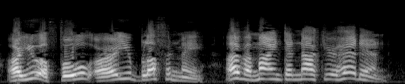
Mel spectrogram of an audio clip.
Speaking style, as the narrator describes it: he cried

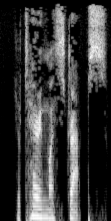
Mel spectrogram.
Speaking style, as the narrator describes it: cried the officer

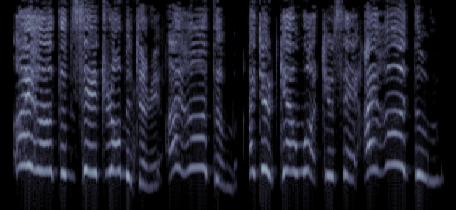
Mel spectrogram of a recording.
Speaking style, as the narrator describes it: squealed the odious Dolores

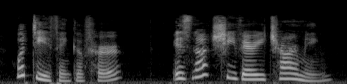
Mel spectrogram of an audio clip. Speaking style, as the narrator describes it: with a gentle sigh

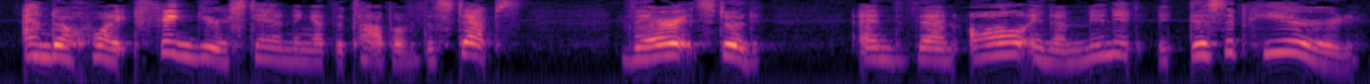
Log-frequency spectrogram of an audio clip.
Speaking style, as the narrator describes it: gasped John

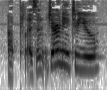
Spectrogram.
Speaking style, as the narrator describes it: Herr Sesemann called out once more

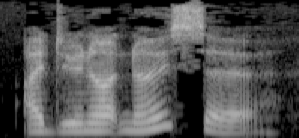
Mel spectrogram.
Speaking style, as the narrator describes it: said I

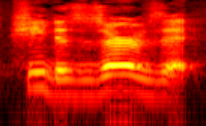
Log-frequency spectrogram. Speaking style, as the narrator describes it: growled Peter

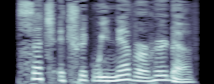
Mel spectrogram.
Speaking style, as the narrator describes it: replied August Nob

